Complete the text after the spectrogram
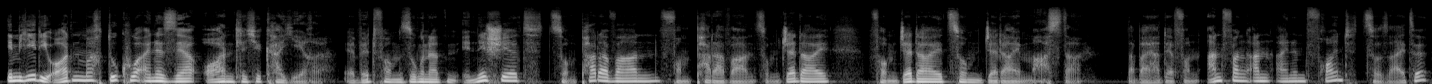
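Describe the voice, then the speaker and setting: A man's voice: medium pitch, wildly swooping pitch, a little slow, darkish tone, slightly rough, no room sound, studio quality. A man hosting a podcast, narrating and explaining, posing questions and answering them. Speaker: podcast host.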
